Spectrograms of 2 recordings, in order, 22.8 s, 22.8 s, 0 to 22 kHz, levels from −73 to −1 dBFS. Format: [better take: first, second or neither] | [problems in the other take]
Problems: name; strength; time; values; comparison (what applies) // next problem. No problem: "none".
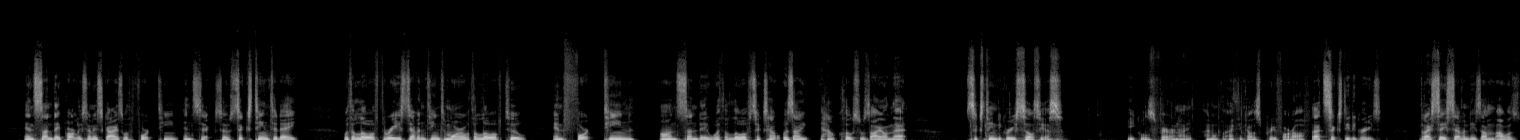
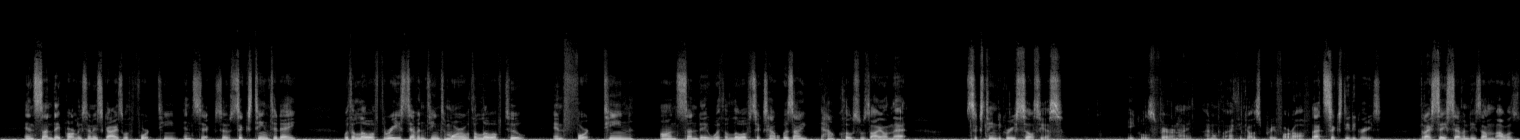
first | low rumble; faint; throughout; 25 dB below the speech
